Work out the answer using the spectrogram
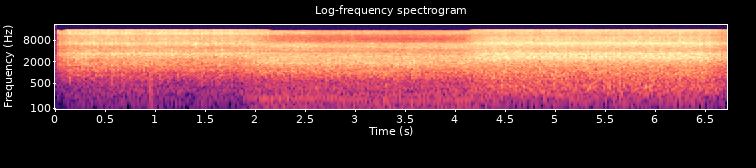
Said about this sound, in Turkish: Muğla'nın Bodrum ilçesinde de benzer görüntüler vardı. Kuvvetli sağanak nedeniyle cadde ve sokaklar göle döndü.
